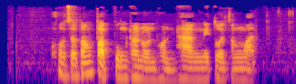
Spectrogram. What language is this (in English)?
Thai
